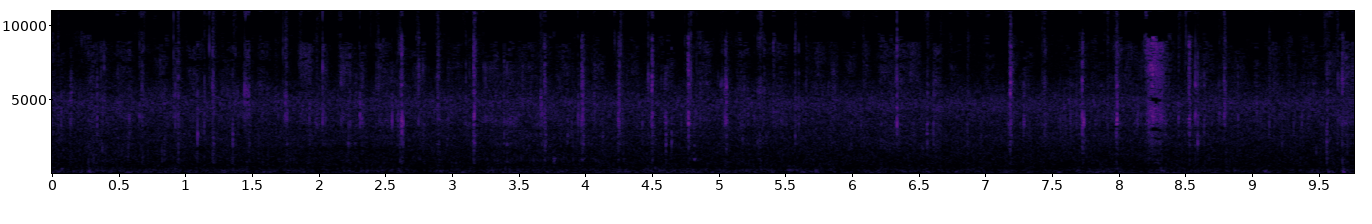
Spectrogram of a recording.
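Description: Near silence: faint scattered ticks and light rustling over a low rumble.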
